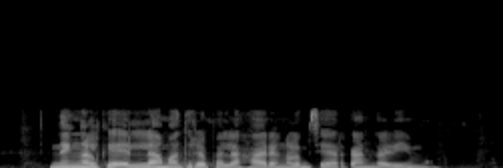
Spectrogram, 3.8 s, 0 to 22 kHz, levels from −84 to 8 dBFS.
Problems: none marked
